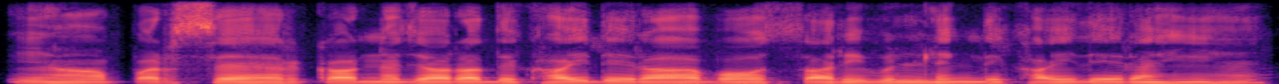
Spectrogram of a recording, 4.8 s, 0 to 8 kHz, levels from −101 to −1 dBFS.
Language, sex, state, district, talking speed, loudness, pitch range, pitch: Hindi, male, Bihar, Darbhanga, 200 wpm, -24 LUFS, 120-125 Hz, 125 Hz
